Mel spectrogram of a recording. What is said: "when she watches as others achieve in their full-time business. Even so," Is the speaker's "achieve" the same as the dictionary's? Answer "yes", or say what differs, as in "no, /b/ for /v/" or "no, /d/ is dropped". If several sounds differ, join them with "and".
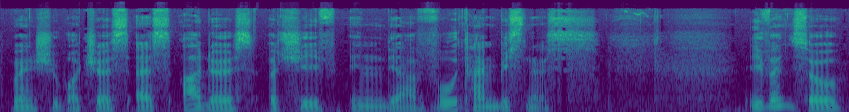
yes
